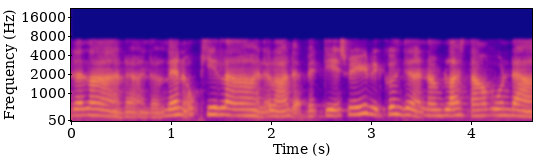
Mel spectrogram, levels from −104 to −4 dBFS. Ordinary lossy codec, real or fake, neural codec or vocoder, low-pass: none; fake; codec, 24 kHz, 0.9 kbps, WavTokenizer, small release; 7.2 kHz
